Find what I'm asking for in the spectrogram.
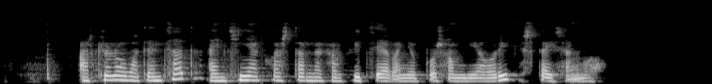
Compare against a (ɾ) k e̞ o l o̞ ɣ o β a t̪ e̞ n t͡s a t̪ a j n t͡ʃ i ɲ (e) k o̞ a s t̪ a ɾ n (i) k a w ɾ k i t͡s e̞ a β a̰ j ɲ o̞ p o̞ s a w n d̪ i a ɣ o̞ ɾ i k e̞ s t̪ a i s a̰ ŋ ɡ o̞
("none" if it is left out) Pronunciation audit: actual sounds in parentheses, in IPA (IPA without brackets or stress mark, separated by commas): ɾ, a, a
